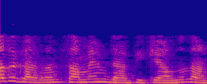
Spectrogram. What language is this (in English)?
Malayalam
